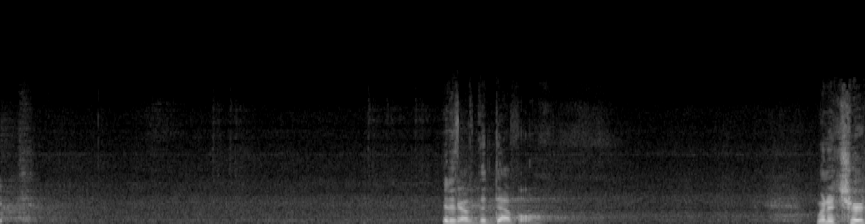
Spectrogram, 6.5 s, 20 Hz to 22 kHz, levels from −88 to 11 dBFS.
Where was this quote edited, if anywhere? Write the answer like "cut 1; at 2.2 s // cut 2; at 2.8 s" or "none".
cut 1; at 3.4 s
